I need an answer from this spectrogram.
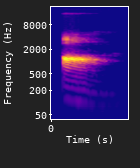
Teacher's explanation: The sound of this symbol is A. This is similar to Bengali A, but it is longer than the other three A sounds.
